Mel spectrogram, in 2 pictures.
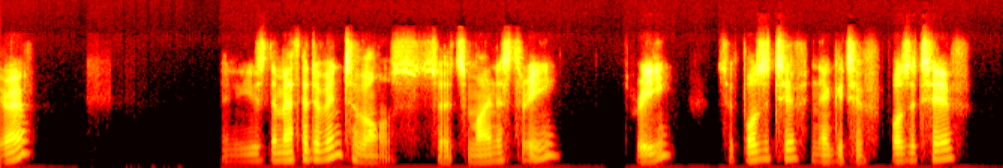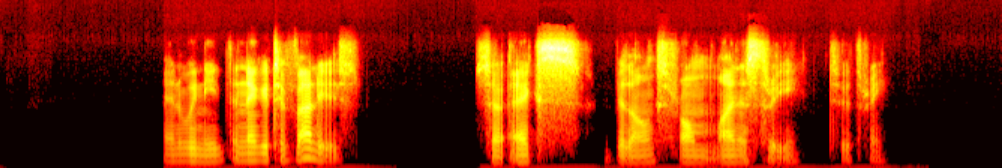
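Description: A man explains calmly into a close microphone, in short bursts with pauses.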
